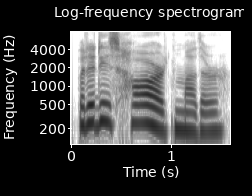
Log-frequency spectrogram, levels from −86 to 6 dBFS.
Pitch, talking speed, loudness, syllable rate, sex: 210 Hz, 190 wpm, -15 LUFS, 4.1 syllables/s, female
